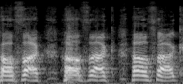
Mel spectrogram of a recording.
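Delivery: panicked, shrill, loud voice.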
